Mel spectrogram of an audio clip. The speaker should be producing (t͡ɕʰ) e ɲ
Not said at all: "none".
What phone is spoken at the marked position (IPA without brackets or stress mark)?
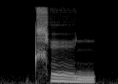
t͡ɕʰ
